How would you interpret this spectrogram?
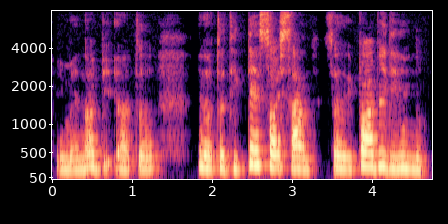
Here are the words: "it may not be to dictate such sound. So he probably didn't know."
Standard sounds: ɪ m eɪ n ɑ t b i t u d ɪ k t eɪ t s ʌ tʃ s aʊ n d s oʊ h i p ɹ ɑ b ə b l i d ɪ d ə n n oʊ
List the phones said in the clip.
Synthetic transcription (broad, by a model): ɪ m eɪ n ɑ t b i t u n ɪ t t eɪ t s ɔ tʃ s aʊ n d s oʊ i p ɑ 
